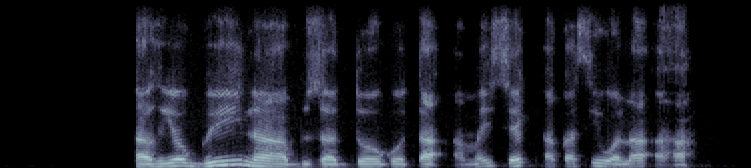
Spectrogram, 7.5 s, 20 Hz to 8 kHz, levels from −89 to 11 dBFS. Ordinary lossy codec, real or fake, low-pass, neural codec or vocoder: Opus, 16 kbps; real; 7.2 kHz; none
